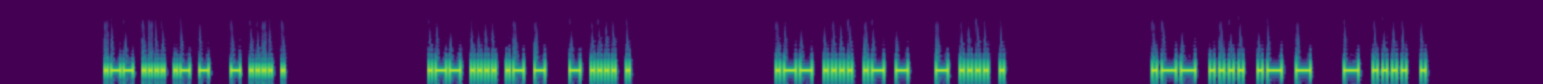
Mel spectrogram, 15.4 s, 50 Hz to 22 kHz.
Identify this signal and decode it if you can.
Morse code, heard as a keyed tone, about 31 wpm, 700 Hz. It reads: WHAT THE WHAT THE WHAT THE WHAT THE
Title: Speed-Racing - Sets of 2 Words 25wpm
